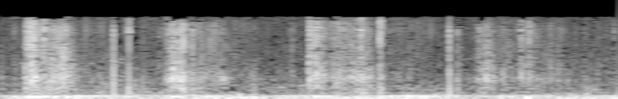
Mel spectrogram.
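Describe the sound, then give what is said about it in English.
Footsteps crunch slowly along a gravel path toward a bench. Unhurried, irregular scraping treads sound over a steady low hum. “And now you turn and half stumble out of the room. Walk slowly down the gravel path to a bench in the sun.”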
